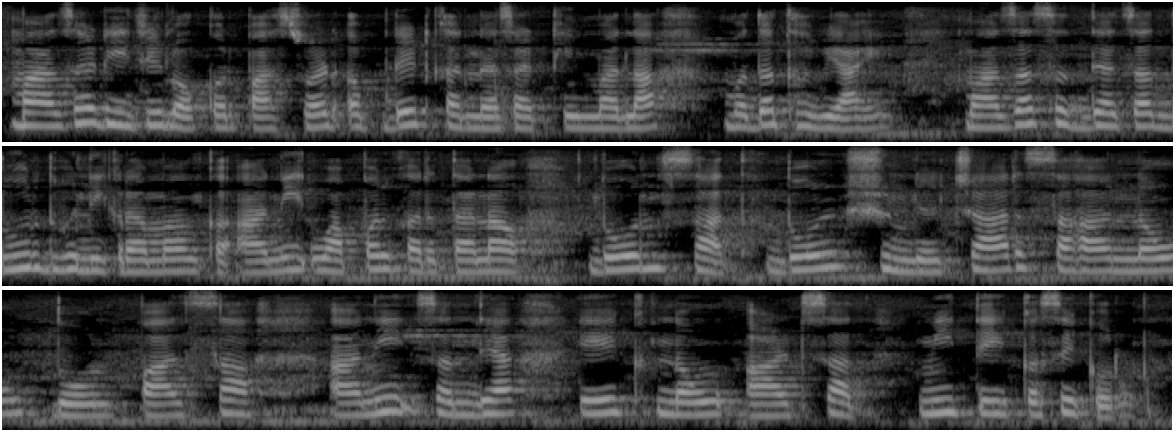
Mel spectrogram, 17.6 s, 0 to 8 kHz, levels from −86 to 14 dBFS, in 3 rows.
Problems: background sounds at intervals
